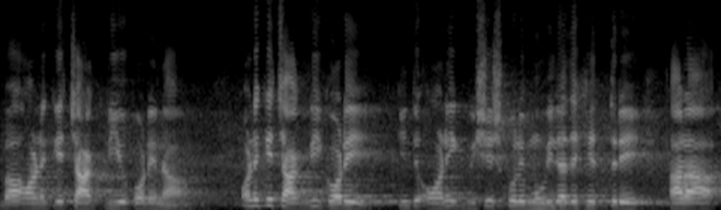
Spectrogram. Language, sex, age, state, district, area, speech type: Bengali, male, 60+, West Bengal, Purba Bardhaman, urban, spontaneous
